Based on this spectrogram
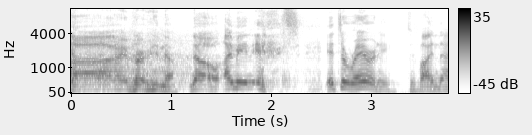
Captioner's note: audience laughs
